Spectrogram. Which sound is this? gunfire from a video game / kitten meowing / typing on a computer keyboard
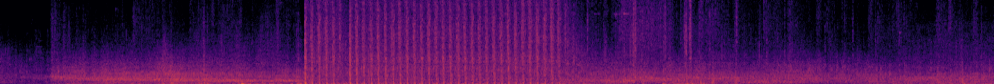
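gunfire from a video game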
